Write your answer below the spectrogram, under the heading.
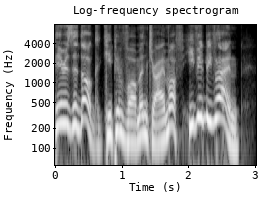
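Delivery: put-on German accent. Retelling what a tourist said after saving the speaker's dog, German accent. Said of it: "Sorry about the German accent".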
